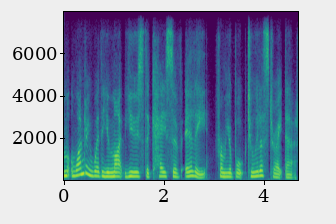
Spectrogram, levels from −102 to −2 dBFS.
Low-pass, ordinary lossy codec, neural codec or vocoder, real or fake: 7.2 kHz; Opus, 32 kbps; codec, 16 kHz in and 24 kHz out, 0.9 kbps, LongCat-Audio-Codec, fine tuned four codebook decoder; fake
